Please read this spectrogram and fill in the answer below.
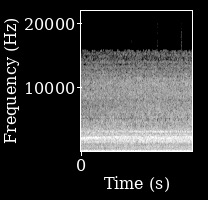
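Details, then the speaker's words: Freshly rebuilt car engine, first start after machining, in neutral, cooling system watched for head-fault pressure: steady even cranking whirr, turns over lightly with no knocks or binding, oil light went out; normal cranking. "demos a partida no carro você viu que o motor girou leve mas girou mas ele não deu nenum um tranco não deu nenhuma batida isso é um bom sinal"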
